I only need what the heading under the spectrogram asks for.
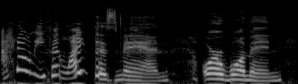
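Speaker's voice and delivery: usual speaking voice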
